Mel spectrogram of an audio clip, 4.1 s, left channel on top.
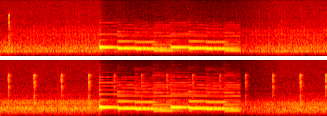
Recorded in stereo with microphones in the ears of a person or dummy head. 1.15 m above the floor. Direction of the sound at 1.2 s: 65° right (ahead or behind).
